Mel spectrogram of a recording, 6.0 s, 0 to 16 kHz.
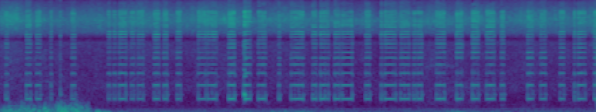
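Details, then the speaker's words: CF77 metal detector with a 9-inch coil, run hot on wet grass: choppy, broken low tones stutter over the hiss in fast irregular bursts, a grunty signal indicating an iron target. "so you guys that are using the cf77 there's our iron"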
